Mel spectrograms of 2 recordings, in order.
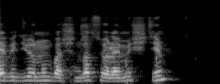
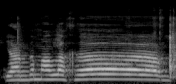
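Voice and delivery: burning mouth moan; 2 semitones higher, much slower than usual. Real, not acted. Drawn out pained moan.

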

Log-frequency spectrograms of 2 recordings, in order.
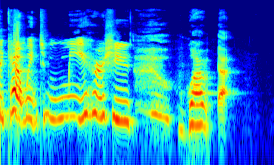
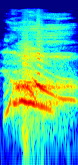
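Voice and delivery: high, dramatic gasp; shocked gasp; 10 semitones higher, 4 dB louder than usual. Pretend. Child hearing there is no food today, shocked gasp. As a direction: gasp in pretend horror.

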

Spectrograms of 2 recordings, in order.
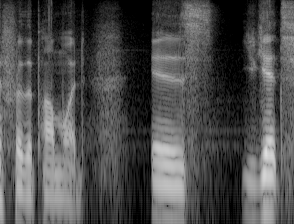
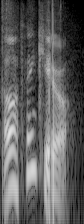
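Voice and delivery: bright, high, pleased thank you; delighted thanks; 10 semitones higher, 5 dB louder than usual. Real, not acted. Thanking a new viewer.

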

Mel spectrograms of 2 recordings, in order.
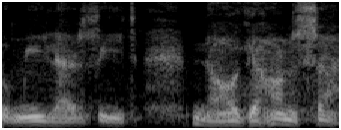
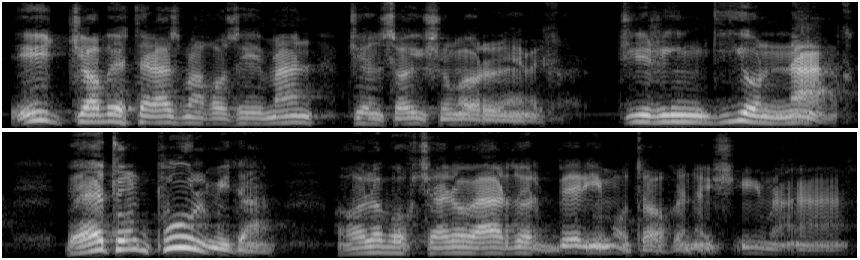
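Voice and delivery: put-on louder old dealer making his pitch; old shopkeeper; 4 semitones higher, 6 dB louder than usual. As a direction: talk up the deal, drawing out the last words.

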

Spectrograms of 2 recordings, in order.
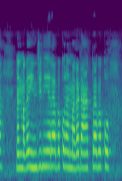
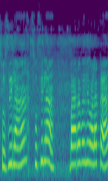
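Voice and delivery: calling out; 4 semitones higher than usual. Acted. Calling Sushila into the house.

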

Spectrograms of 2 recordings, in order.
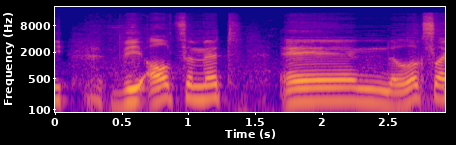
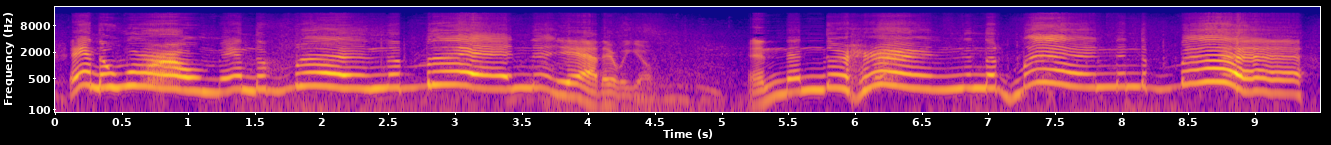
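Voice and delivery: high, loud, slow exaggerated yells; silly over-the-top fight chant; hammed-up battle cries; 13 semitones higher, 8 dB louder, slower than usual. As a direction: wail each move like a cartoon brawl. Imagined fight play-by-play.

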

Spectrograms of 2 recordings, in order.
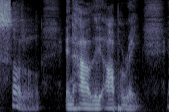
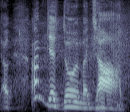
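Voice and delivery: louder, pressed-out insistence on "job"; emphatic repeat; 3 semitones higher, 11 dB louder than usual. Acted. Preacher insisting to congregation, louder and emphatic. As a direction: drive "I'm just doing my job" home, louder.

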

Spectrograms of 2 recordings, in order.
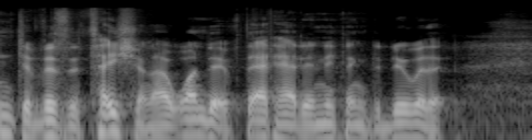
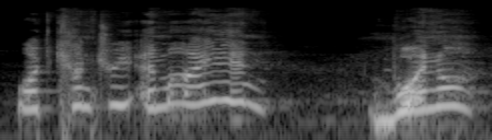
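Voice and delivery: very high, incredulous questioning; baffled. Retold or imitated. Caller hearing Bueno on the phone, baffled. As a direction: squeak out the question in mock bewilderment. Retells bafflement at Spanish answer.

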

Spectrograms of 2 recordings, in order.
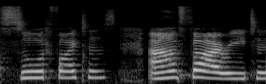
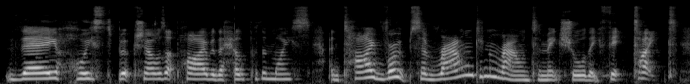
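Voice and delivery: plain reading voice

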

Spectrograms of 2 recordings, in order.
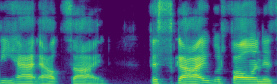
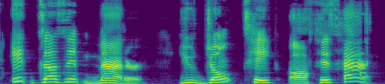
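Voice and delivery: scolding; 6 semitones higher, 5 dB louder than usual. A narrator's reading. Mom scolding her daughter.

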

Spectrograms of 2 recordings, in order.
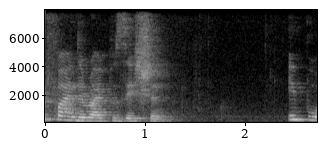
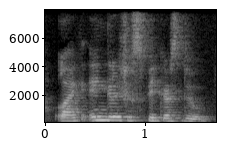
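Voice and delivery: normal talking voice

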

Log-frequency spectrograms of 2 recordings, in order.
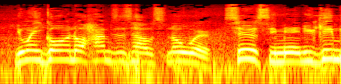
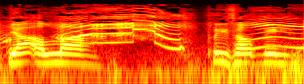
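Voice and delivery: mock plea. Begging over crying baby.

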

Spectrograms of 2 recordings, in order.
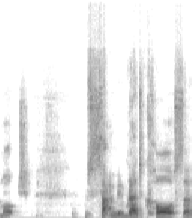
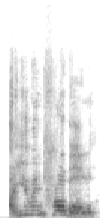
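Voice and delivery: high, slow worried question; concerned passer-by; 12 semitones higher than usual. Retold or imitated. Bloke asking hidden child, imitated worried high call. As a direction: call it slowly as to a small child.

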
